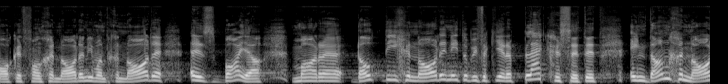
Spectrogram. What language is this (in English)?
Dutch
